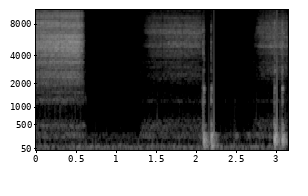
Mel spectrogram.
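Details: Barn owl owlet at its wild nest box with gerbil prey; one harsh hiss fades out, a softer hiss follows after a pause, with a few sharp knocks near the end.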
